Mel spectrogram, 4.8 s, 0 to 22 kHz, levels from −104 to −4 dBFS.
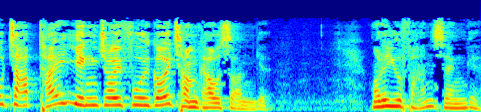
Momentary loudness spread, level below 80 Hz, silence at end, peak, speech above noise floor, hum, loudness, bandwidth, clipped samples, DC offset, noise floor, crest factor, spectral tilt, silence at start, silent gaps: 10 LU; -50 dBFS; 0 s; -8 dBFS; 37 dB; none; -24 LUFS; 11.5 kHz; under 0.1%; under 0.1%; -61 dBFS; 16 dB; -4 dB/octave; 0 s; none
